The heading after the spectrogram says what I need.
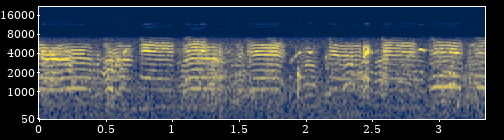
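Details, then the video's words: Male manon singing: harsh, nasal, harmonic-rich calls in quick overlapping bursts, some rising and some falling, repeated several times per second, with other similar birds calling close by. "El canto del manon"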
